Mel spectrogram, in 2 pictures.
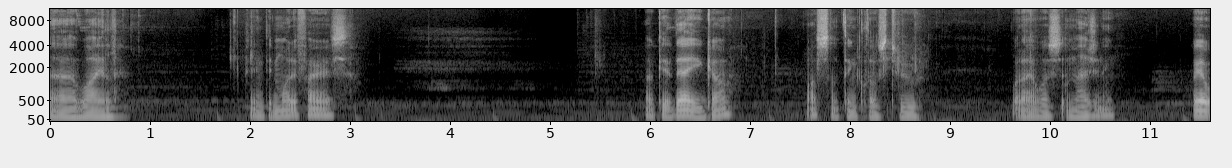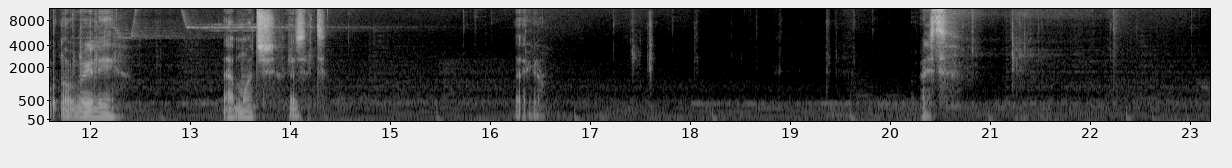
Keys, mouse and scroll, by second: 0.8 click, 1.8 alt+s, 5.4 alt+shift+z, 5.6 scroll down 2, 5.8-7.1 middle drag, 7.0 alt+shift+z, 7.1 Tab, 7.4 scroll down 3, 7.6 alt+q, 8.4 alt+q, 8.7 alt+shift+z, 8.9-9.3 middle drag, 9.5 alt+middle click, 10.2 scroll up 7, 10.4-11.9 middle drag, 11.9 ctrl+z, 12.7 ctrl+z, 13.1 ctrl+z, 14.0 alt+s, 14.2 alt+s, 16.1 scroll down 2, 16.3-17.4 middle drag, 17.4 alt+shift+z, 17.6 scroll down 3, 17.8-18.5 middle drag, 18.5 Tab, 18.7 Tab, 18.8 scroll down 3, 18.9-19.5 middle drag, 19.5 alt+shift+z, 19.8 middle click, 20.8 click, 22.1-23.1 middle drag, 23.1 click.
